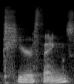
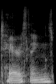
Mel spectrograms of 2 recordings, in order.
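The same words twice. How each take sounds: First: The vowel in 'tear' rhymes with 'ear'. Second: The vowel in 'tear' rhymes with 'air'. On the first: It means crying tears. The speaker calls it right. "as in tear ducts" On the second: It means to rip things. The speaker calls it wrong. "It's not to"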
